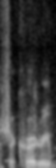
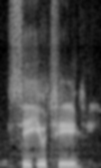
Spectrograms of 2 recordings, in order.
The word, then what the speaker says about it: charcuterie: CHARCUTERIE. So why isn't it charcuterie? Because it's French.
